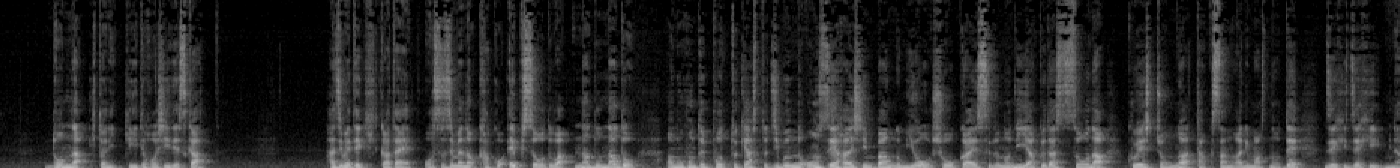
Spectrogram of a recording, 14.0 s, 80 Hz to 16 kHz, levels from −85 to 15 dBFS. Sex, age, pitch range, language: male, 40-59, 120-185 Hz, Japanese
